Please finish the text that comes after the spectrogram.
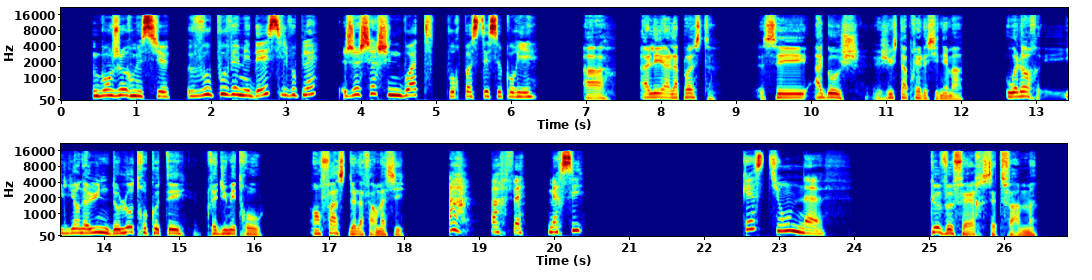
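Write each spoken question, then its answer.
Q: Que veut faire cette femme ?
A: Poster un courrier (une lettre)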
